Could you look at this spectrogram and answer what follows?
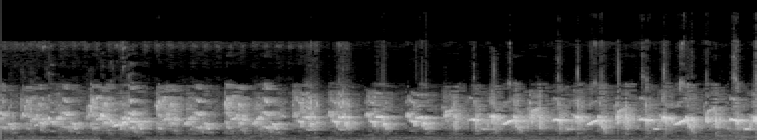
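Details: Wild sooty-headed bulbul in lively chirping; a dense, continuous stream of high, bubbly twitters and chatter that overlap throughout with no pauses.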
